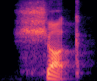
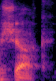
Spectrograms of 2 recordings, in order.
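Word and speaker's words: Shough: I pronouncing his last name right Tyler Tyler shuck Tyler shuck okay it's pronounced like sh sh u k okay I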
